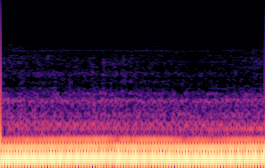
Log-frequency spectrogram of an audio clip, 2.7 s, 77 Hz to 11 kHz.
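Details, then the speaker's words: 2008 Pontiac G6 with no-crank no-start problem finally starts after key cycled three times; steady, even low idle hum with no misses or knocks, though lights still flicker and owner suspects anti-theft system or BCM. "then I do it one more time and then you see started right on up"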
